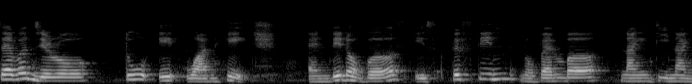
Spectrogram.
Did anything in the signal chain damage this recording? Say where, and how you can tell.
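Yes: a call bitrate drop at 3.59–4.78 s. The network's bandwidth estimate fell, and the Opus encoder went from 64 to 25 kbps, coding the speech coarsely and leaving it rough and watery.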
